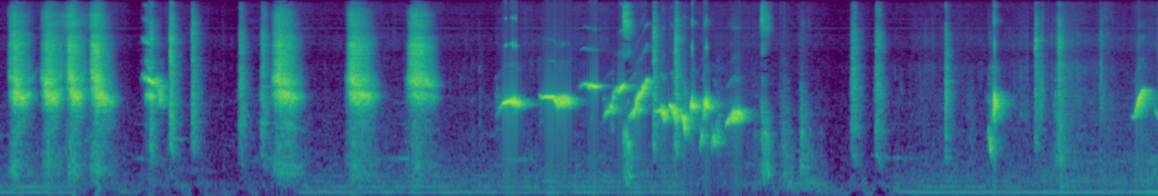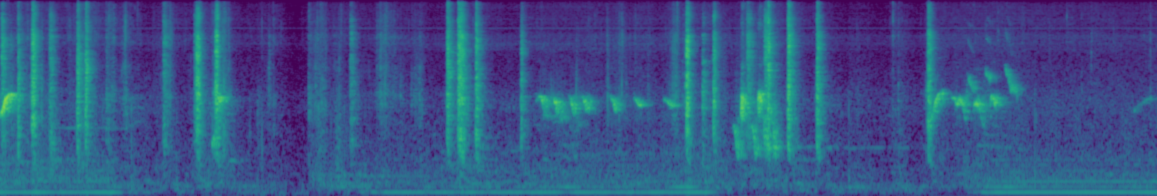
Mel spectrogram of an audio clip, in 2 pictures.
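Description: White-rumped shama and other caged songbirds calling: a quick run of sharp clicking chips, then short whistled notes and further chips on and off.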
